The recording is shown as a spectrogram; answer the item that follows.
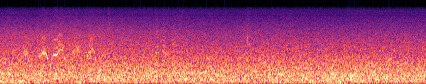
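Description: Steady wind noise buffeting the microphone outdoors, with a few faint wavering whistles in the first two seconds and again about three seconds in.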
